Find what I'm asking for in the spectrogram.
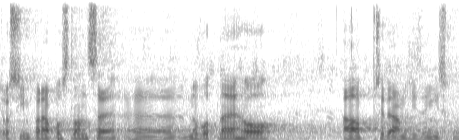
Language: Czech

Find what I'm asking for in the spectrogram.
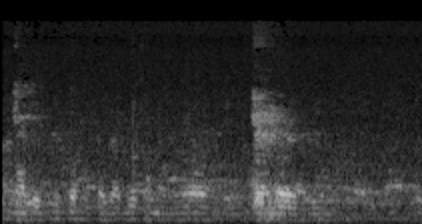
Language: Swahili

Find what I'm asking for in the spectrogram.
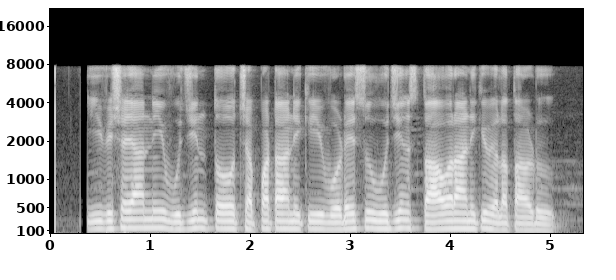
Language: Telugu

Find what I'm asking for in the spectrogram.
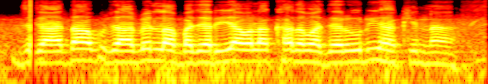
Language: Magahi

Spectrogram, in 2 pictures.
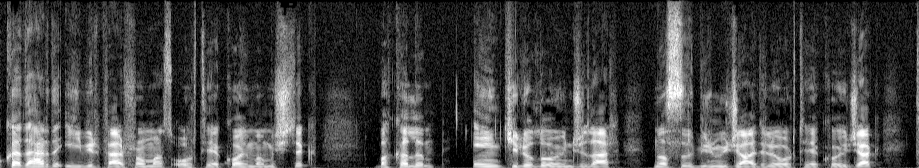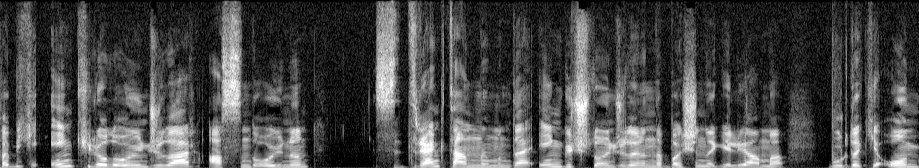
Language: Turkish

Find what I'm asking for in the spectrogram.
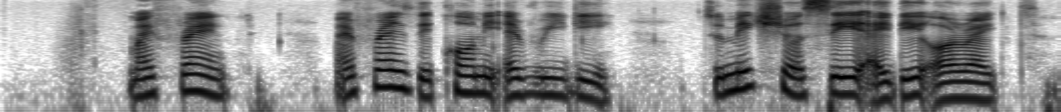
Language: Nigerian Pidgin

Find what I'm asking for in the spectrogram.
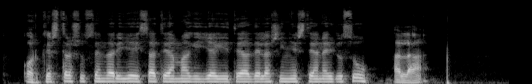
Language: Basque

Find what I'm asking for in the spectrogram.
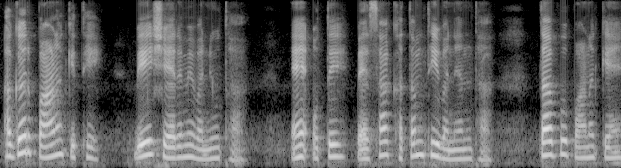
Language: Sindhi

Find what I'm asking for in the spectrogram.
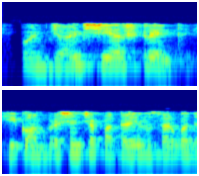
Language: Marathi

